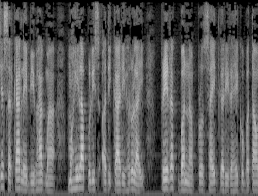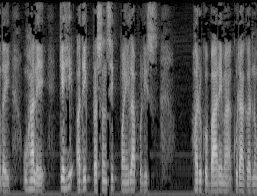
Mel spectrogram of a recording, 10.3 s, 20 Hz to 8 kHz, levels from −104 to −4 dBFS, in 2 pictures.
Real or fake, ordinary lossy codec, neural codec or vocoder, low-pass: real; none; none; none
